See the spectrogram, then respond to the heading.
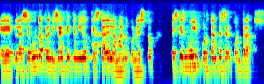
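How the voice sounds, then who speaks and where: A man talks very fast at a fairly high pitch. His intonation is monotone and flat. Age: 40s. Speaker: tech business owner. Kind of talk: interview.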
